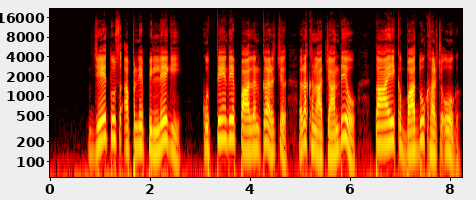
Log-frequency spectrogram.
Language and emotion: Dogri, neutral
